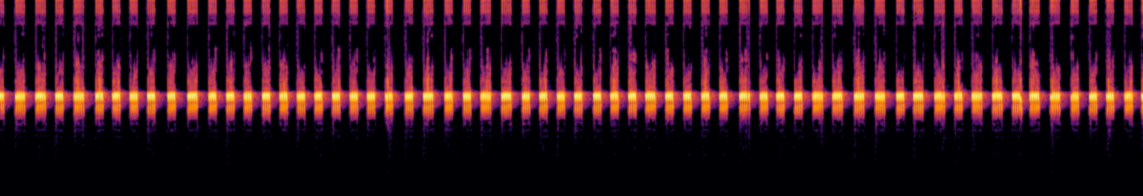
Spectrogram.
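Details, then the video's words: High, metallic cricket chirps from a male, repeated steadily about three per second throughout, uniform in loudness, with a quiet background. "Cricket Chirping Sound Effect"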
